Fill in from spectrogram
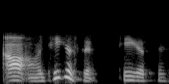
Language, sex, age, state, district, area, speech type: Assamese, female, 30-45, Assam, Sonitpur, urban, conversation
